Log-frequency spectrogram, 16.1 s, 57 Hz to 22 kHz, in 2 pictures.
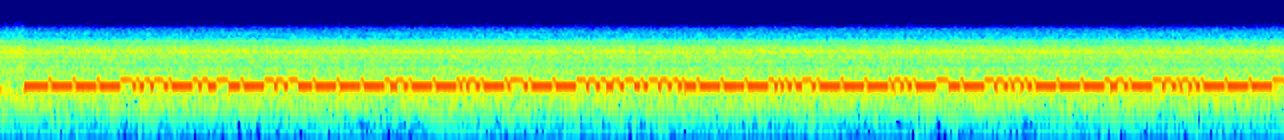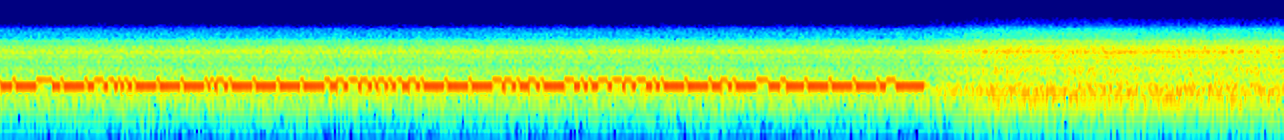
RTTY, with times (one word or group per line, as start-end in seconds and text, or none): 1.2-1.5 LO
1.8-3.3 MISE
3.8-4.1 IN
4.2-6.0 GRADO
6.3-7.1 DI
7.4-10.2 DOTARSI
10.4-10.7 DI
11.3-11.9 UNA
12.0-13.7 NUOVA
